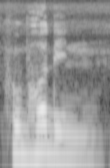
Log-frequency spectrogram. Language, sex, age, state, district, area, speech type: Assamese, male, 18-30, Assam, Charaideo, rural, read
